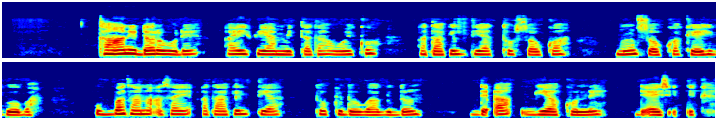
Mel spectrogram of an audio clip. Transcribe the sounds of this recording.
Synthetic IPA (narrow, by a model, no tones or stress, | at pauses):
t̪aːnɪd̪ɐɾɔwɔd̪ɛ | ɐjfɪjamɪt̪ːɐt̪ɐwɔjkːɔ | ʔɐt̪aːkɪlt̪ːɪjat̪ʰɔsːɐwʊkːɐ | muːsːɐwʊkːɐke̞ːhɪɡo̞ːbɐ | ʊbːɐt̪ɐnɐ̰ʔɐ̰sɐjɐt̪aːkɪlt̪ːɪja | t̪ɔkːɪd̪o̞ːɡaːɡɪd̪ːɔn | d̪ɛʔɐɡɪjaːkːɔnːɛ | d̪ɛʔɐjsɪt̪ʼːɪkːɛ̥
